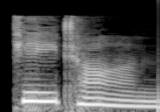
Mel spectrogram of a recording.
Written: teton

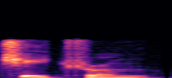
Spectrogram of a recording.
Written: chetrum

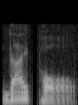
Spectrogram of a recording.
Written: dipole

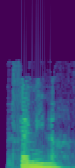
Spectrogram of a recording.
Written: femina

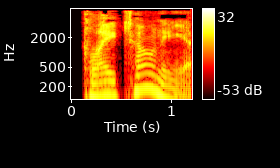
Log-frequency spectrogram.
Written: claytonia

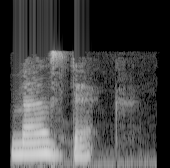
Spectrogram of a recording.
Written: mazdak

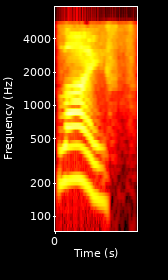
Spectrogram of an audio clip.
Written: life

